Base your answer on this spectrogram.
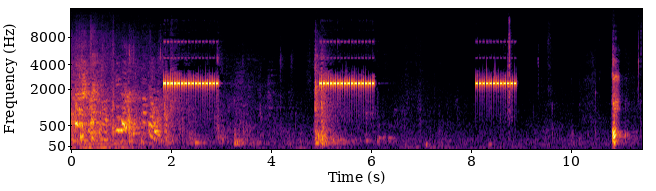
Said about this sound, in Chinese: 哎，你哎，你接电话呀？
